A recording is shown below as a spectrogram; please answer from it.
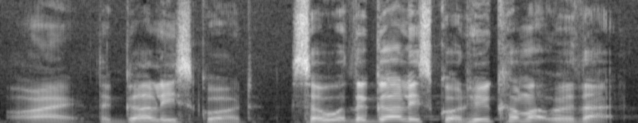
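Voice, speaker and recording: Man, hyped joking host, slangy, slightly high voice, small studio. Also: brisk. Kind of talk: casual hip-hop interview chat.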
